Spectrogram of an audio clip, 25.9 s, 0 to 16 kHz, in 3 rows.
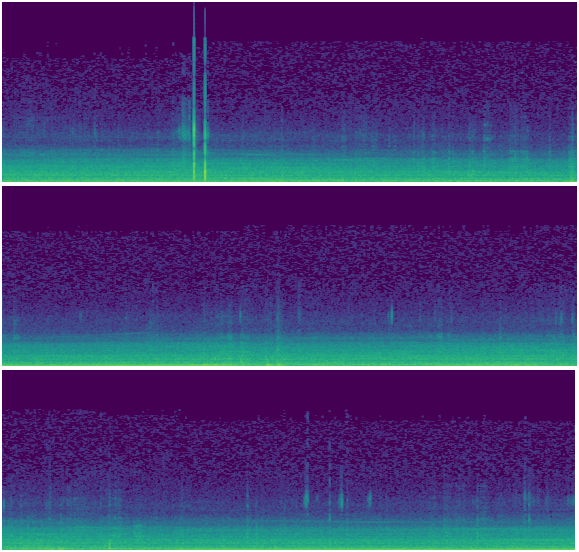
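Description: Lotus Carlton's twin-turbo 3.6-litre straight-six heard from inside the cabin over tyre and road noise. It drones steadily at first, pulls harder with a rising pitch about eight seconds in and eases off near twelve seconds, then accelerates again from about twenty seconds with the pitch climbing slowly. A single sharp click comes about three seconds in.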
